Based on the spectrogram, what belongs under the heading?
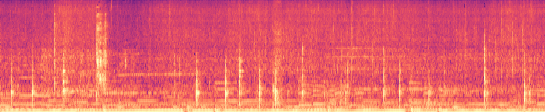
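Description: Chopped onion, garlic and ginger sizzling in oil in a nonstick pan, stirred with a spatula that scrapes and taps against the pan, with a sharper knock about two seconds in. A steady low hum runs underneath.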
